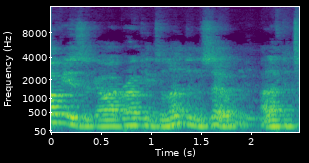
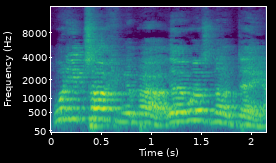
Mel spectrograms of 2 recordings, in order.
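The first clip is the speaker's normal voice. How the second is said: raised-pitch dismissal; mock indignant rebuff; 6 semitones higher, 3 dB louder than usual. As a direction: shut the date down, voice raised. Retold scornful rebuff by date.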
